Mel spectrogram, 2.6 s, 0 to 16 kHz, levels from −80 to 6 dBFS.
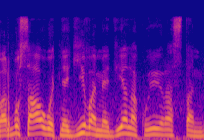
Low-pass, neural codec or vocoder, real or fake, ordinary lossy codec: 9.9 kHz; none; real; AAC, 64 kbps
